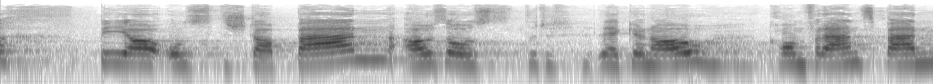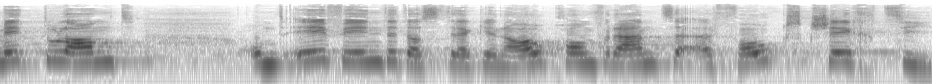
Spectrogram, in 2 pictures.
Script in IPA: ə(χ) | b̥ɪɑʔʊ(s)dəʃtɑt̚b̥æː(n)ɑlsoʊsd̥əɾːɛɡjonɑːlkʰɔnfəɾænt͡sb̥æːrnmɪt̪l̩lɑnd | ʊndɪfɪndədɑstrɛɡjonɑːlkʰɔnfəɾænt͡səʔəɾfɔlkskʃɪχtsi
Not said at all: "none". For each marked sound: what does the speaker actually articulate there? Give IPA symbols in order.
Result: χ, s, n

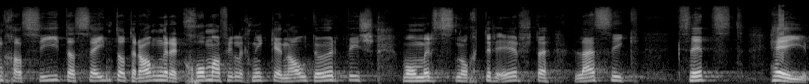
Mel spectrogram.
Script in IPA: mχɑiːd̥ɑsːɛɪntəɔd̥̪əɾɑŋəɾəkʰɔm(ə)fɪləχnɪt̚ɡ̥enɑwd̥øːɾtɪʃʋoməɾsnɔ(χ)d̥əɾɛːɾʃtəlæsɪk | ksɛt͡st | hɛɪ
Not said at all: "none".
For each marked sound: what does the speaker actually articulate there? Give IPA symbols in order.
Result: ɑ, χ

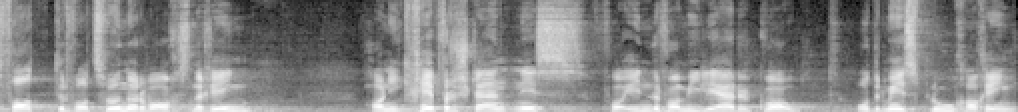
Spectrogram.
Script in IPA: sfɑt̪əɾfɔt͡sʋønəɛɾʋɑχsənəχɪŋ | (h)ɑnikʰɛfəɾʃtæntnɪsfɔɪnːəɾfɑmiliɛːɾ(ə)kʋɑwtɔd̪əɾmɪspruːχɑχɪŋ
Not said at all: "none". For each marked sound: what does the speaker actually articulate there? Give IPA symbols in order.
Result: h, ə

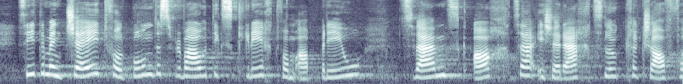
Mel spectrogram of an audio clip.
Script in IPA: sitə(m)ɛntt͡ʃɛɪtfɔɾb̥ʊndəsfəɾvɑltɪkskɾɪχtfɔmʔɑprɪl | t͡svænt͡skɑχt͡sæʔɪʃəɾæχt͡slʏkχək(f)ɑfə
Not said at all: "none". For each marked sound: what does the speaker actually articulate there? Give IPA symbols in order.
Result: m, ʃ

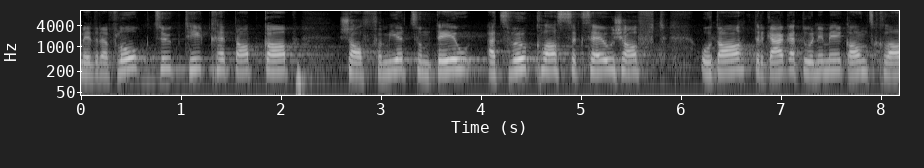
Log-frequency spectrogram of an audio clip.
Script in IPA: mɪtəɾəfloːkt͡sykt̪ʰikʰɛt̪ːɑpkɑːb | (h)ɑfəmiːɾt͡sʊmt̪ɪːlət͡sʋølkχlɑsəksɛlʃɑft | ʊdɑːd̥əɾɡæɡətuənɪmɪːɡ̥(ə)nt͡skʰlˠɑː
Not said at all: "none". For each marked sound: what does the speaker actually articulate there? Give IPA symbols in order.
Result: ʃ, ɑ

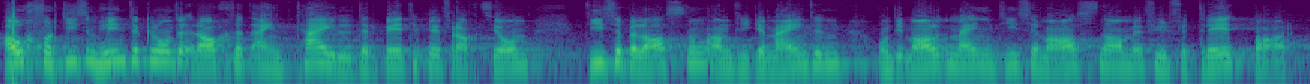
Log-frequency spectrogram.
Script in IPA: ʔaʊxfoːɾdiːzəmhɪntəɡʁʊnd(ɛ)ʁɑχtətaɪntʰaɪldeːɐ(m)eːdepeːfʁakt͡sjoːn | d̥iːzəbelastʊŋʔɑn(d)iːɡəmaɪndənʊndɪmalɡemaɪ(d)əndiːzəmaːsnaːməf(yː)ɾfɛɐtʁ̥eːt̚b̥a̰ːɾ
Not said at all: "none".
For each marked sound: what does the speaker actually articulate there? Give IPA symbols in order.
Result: ɛ, b, d, n, yː

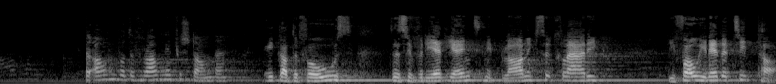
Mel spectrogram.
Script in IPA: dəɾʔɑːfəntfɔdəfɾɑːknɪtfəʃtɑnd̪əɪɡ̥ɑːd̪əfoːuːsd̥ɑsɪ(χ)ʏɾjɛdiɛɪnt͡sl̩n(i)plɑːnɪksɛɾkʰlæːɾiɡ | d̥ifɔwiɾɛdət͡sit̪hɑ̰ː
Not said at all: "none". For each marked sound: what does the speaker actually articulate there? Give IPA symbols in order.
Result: f, i

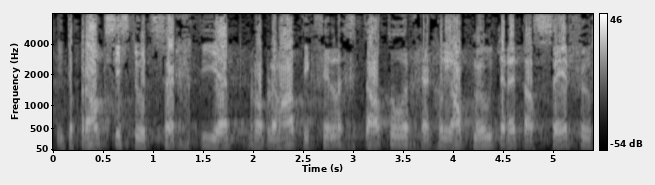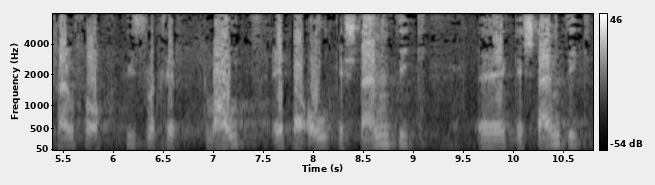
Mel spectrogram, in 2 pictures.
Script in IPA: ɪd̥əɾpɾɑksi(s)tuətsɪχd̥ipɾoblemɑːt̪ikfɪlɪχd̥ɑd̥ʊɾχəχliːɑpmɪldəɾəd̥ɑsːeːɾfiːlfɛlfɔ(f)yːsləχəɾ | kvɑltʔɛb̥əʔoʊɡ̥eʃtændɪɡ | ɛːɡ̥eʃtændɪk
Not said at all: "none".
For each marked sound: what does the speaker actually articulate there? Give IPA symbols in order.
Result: s, h

